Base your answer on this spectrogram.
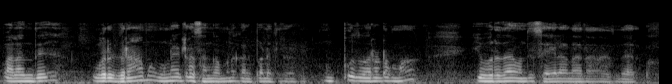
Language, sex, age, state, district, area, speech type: Tamil, male, 30-45, Tamil Nadu, Perambalur, urban, spontaneous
